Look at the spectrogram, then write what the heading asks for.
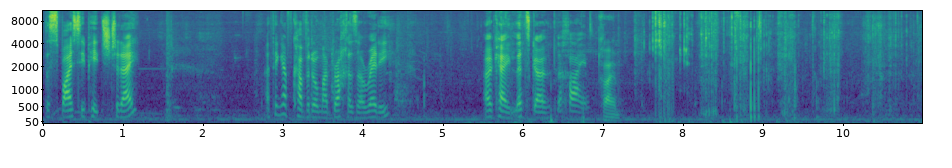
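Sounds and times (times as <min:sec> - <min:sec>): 
speech: 0:00.0 - 0:01.6, 0:02.8 - 0:04.6, 0:05.5 - 0:07.5
low steady hum: 0:00.0 - 0:10.9
crackly chewing of food: 0:07.5 - 0:10.9
crunchy bite into food: 0:07.5 - 0:10.9.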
